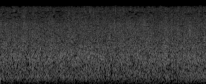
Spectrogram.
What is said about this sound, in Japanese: 雨音の拍手。雨音は拍手に似ている。またはその逆か。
